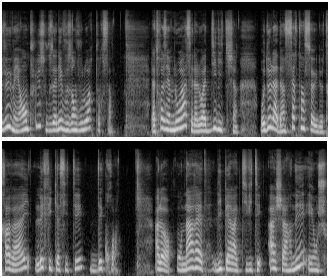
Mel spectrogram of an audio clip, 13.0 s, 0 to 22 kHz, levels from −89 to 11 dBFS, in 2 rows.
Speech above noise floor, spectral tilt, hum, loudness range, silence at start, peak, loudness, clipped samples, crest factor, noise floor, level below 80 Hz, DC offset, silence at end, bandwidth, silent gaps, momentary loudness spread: 19 dB; -5 dB/octave; none; 4 LU; 0 s; -4 dBFS; -15 LUFS; under 0.1%; 12 dB; -33 dBFS; -52 dBFS; under 0.1%; 0 s; 17.5 kHz; none; 14 LU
